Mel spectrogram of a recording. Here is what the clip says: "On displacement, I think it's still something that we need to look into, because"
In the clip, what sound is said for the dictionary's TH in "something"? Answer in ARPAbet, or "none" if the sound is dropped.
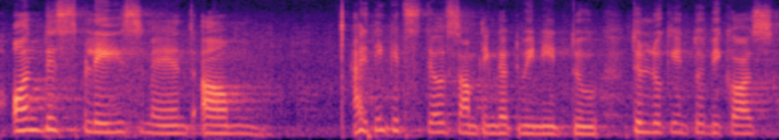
T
